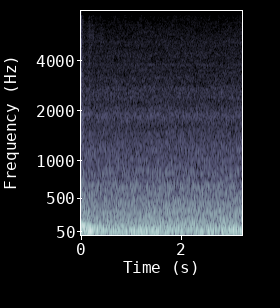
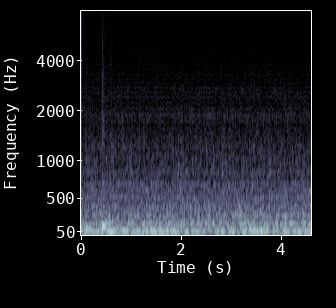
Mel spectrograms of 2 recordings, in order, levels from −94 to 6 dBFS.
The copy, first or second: second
